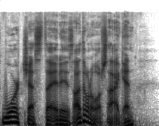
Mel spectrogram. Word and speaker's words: Worcester: But yeah, you're saying it wrong. It's Worcester.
